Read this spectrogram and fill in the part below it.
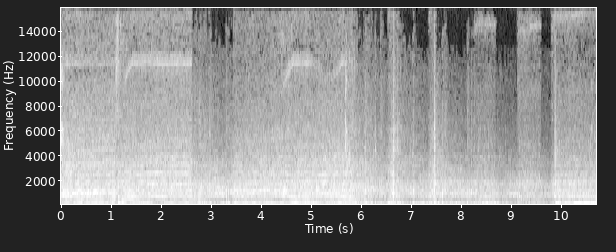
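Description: A race car engine in Gran Turismo 7 drones steadily through a corner, its pitch shifting as revs rise and fall, loud and continuous with no one talking.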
